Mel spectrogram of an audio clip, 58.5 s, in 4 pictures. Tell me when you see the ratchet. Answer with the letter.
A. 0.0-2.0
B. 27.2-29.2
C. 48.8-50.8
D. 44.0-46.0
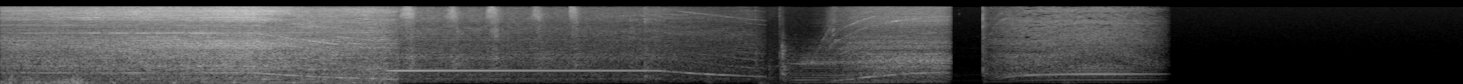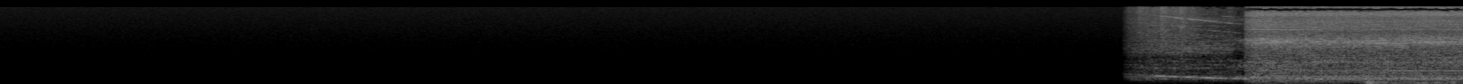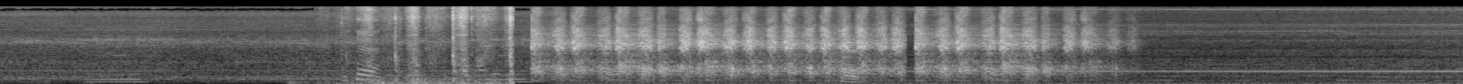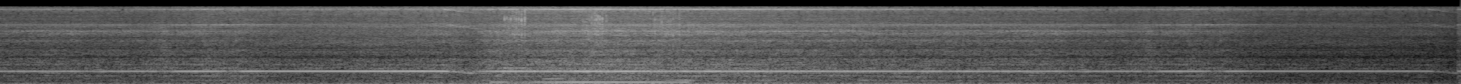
C.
